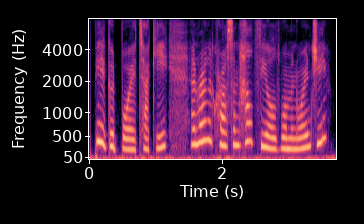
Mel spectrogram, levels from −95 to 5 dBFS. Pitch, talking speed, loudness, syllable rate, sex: 290 Hz, 245 wpm, -14 LUFS, 5.8 syllables/s, female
